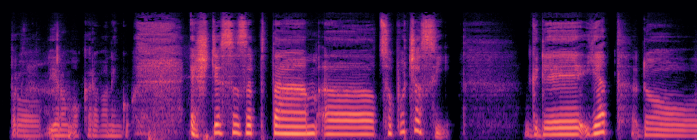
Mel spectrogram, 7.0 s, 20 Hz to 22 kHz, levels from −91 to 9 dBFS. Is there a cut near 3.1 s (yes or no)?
no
